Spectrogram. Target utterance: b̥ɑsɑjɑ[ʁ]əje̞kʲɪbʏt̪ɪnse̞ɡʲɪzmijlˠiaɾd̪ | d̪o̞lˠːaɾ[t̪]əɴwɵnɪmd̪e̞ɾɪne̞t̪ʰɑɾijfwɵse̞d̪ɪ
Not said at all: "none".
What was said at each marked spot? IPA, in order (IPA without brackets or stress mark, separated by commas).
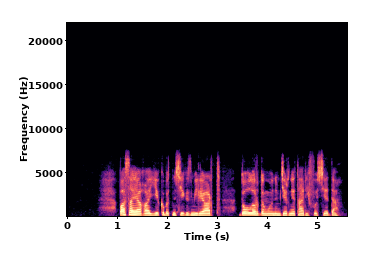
ʁ, d̪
